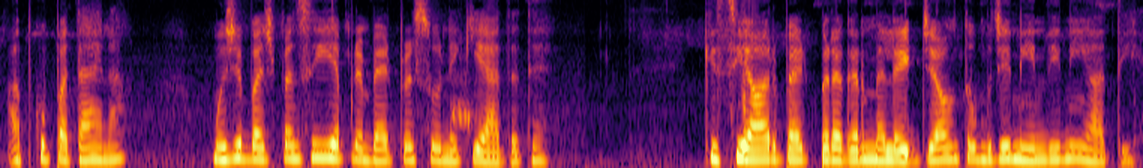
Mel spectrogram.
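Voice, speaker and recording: A woman's voice: mid-range voice, steady tone, normal speed, warm tone, dry recording, close to an everyday voice. A woman voicing a young married daughter in a cartoon story, polite but easily wounded and given to complaint. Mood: hurt.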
